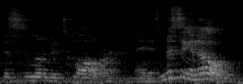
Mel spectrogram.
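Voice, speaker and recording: A man's voice: fairly high pitch, big pitch swings, fast talker, background noise. A man giving a casual tour of his home pianos, rambling and repeating himself with many ums. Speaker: piano vlogger. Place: room in a house. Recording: echoey room, far from the mic.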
